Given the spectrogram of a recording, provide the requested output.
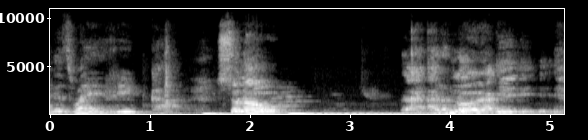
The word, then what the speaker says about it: Rybka: k a and then the Y they pronounce it as a y and you have to pronounce it as an eye that's why rap car so now I don't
